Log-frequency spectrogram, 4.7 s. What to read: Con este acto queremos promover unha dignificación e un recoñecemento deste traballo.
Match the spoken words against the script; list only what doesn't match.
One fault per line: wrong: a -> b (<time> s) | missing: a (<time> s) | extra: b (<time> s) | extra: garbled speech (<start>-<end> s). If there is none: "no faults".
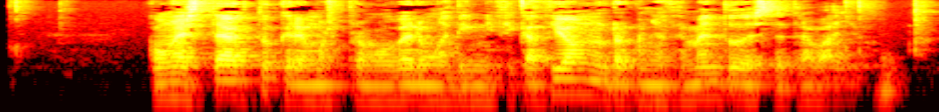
no faults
